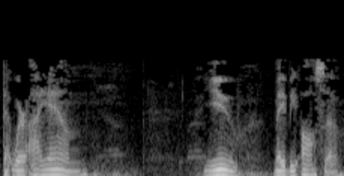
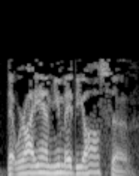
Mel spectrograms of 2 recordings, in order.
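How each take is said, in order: First: The phrase is said at a slower pace. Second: The phrase is said at a quicker pace.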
